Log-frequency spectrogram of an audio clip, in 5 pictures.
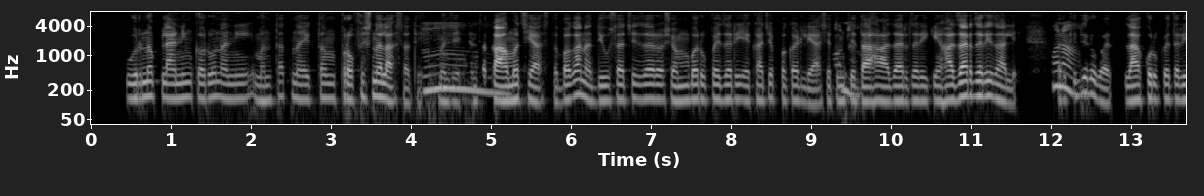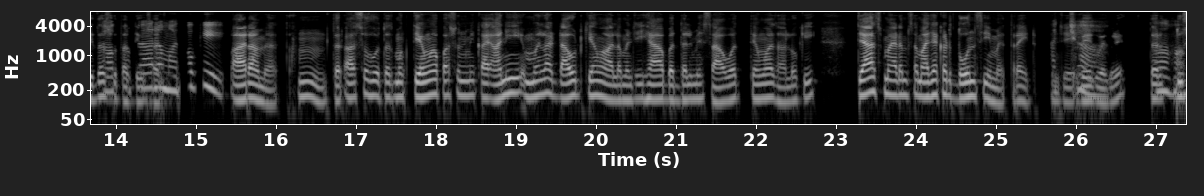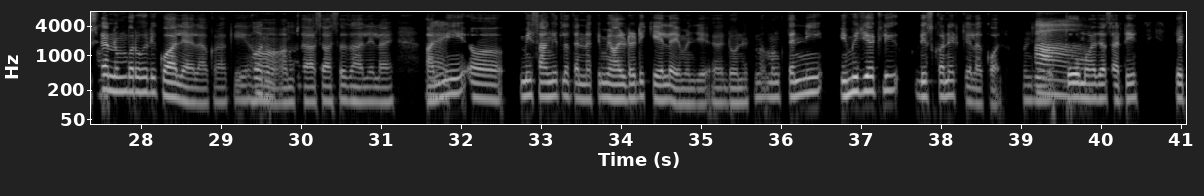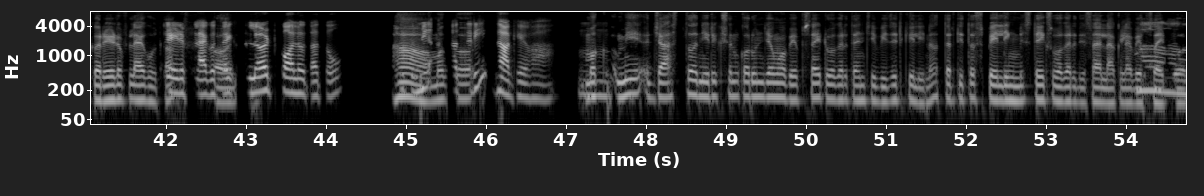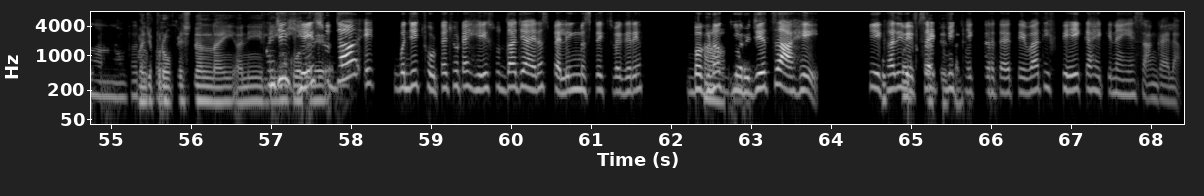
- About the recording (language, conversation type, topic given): Marathi, podcast, विश्वसनीय स्रोत ओळखण्यासाठी तुम्ही काय तपासता?
- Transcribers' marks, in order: in English: "प्लॅनिंग"; in English: "राईट"; in English: "डोनेट"; in English: "इमिडिएटली डिस्कनेक्ट"; drawn out: "हां"; in English: "रेड फ्लॅग"; in English: "रेड फ्लॅग"; in English: "अलर्ट"; in English: "स्पेलिंग"; drawn out: "हां"; tapping; in English: "स्पेलिंग"; in English: "चेक"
